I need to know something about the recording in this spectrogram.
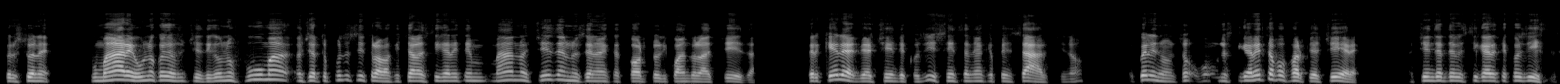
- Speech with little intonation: No, average, 3.5 semitones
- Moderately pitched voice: Yes, medium, 170 Hz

